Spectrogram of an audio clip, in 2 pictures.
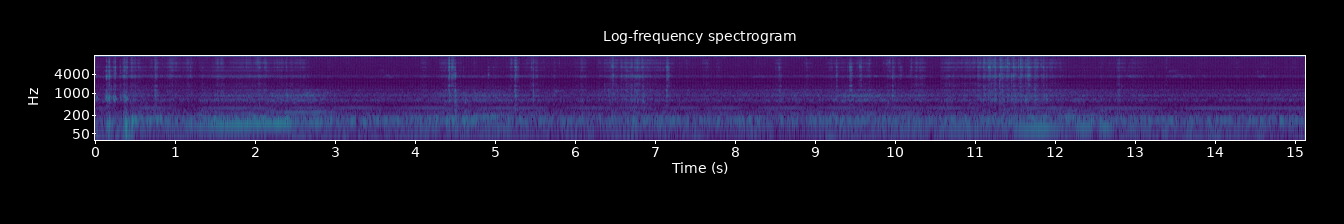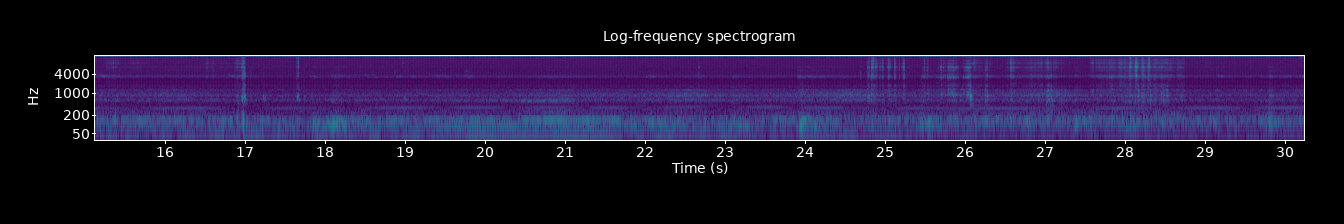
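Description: Blue tit moving about inside a wooden nest box, scratching and rustling the moss-and-grass nest lining in scattered bursts of scraping and clicks, over a steady low hum.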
